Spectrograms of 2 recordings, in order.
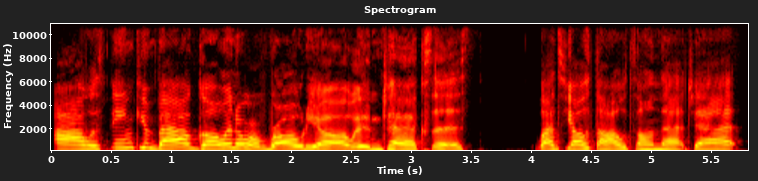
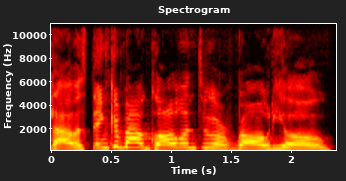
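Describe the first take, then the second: First: Hammed-up mock Texas twang; second stab at a Texas accent, laid on thicker; attempted Texas accent. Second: Attempted Texas accent. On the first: Streamer asking chat about a rodeo, hammed-up Texas accent. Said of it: "That is not a Texas accent". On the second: Streamer joking to chat about a rodeo, failed Texas accent. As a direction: have a playful, unconvincing go at a Texas accent. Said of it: "That's not a Texas accent".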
